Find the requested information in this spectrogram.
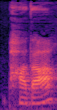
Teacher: when this tigut comes between two vowels and is in the middle of a word, it does tend to have a voiced property. In this case, it would be correct to romanize it as a D.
